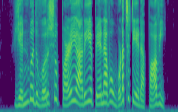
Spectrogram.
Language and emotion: Tamil, angry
